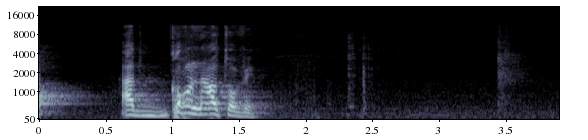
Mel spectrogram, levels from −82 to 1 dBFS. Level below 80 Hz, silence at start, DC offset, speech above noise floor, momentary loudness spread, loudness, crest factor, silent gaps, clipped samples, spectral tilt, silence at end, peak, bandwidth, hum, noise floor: -60 dBFS; 0 s; under 0.1%; 40 dB; 16 LU; -21 LUFS; 22 dB; none; under 0.1%; -7 dB/octave; 2.25 s; -4 dBFS; 11.5 kHz; none; -60 dBFS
